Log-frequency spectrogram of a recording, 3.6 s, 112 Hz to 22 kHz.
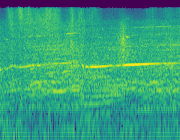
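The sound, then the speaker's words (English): A race car's 2-liter V8 engine, paired with three electric motors for over 2,000 horsepower combined, roars loudly and continuously, its pitch climbing steadily as it revs, with a harsh, dense mechanical growl throughout and no voices. “You're going to get three electric motors instead of four, and in the back, you get a 2-liter V8 engine that makes over 2,000 horsepower combined.”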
